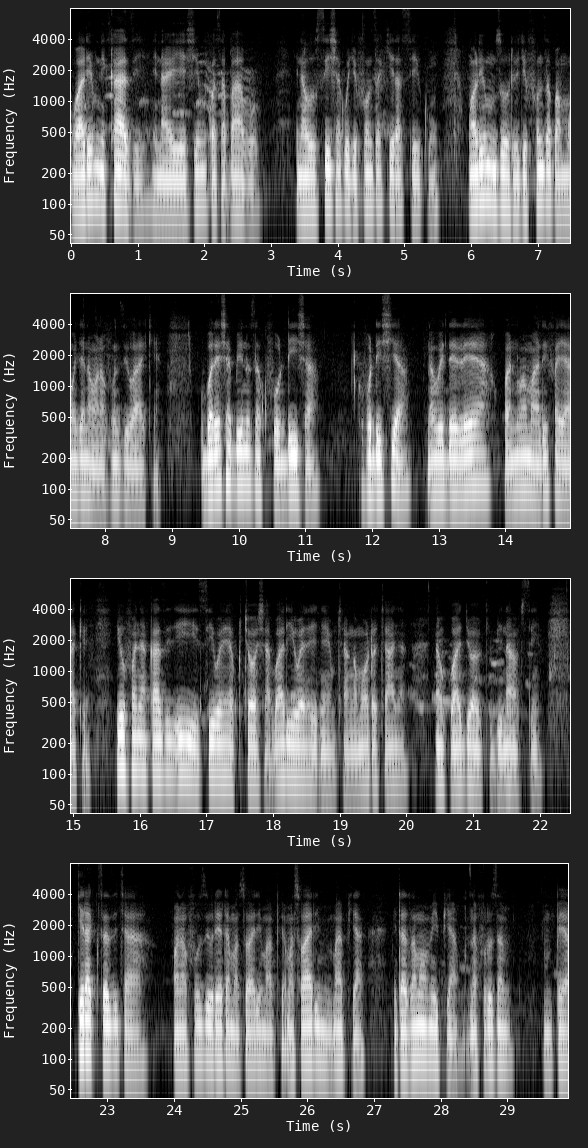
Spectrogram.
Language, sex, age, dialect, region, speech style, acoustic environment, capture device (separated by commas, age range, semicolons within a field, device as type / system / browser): Swahili, male, 18-24, Kenya - Nairobi Sheng-influenced, Kenya, focused; relaxed, people talking; nature, mobile / Linux / Chrome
